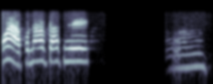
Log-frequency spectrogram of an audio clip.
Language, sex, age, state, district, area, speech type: Assamese, female, 60+, Assam, Golaghat, urban, conversation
